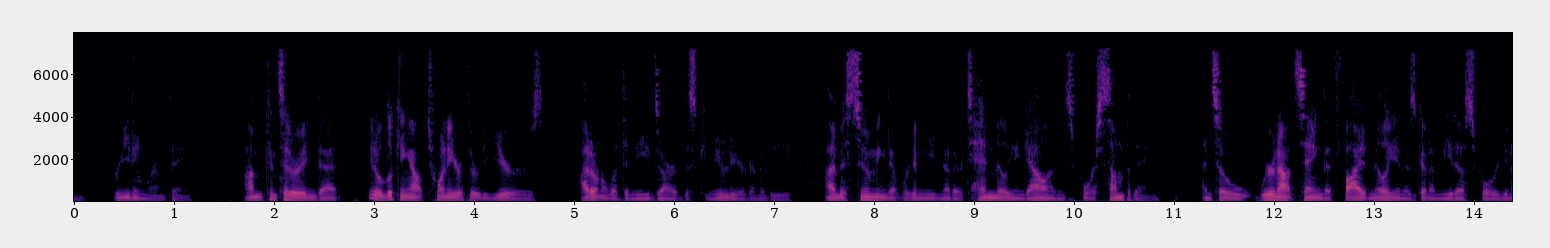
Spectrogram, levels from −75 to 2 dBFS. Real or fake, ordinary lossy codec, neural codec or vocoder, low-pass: real; MP3, 32 kbps; none; 7.2 kHz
